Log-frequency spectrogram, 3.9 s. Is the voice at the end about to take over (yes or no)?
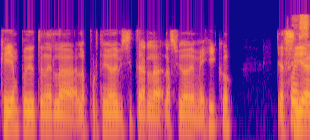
no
